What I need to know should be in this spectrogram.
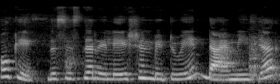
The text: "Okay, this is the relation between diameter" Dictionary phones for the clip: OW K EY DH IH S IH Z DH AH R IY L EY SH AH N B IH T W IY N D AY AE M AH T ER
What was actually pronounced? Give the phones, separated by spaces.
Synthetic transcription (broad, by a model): OW K EY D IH S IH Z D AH R IY L EY SH AH N B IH T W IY N D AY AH M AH T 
